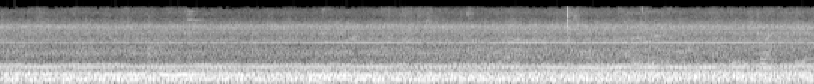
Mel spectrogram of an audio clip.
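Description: Passenger train running steadily, heard from inside the carriage: a constant rumble with several steady hum tones held throughout.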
